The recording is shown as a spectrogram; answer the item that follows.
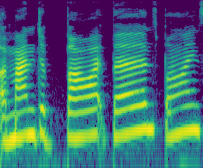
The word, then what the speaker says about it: Amanda Bynes: You've got Zac Efron, you've got Amanda Bynes, is that how you say it? – Yeah.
